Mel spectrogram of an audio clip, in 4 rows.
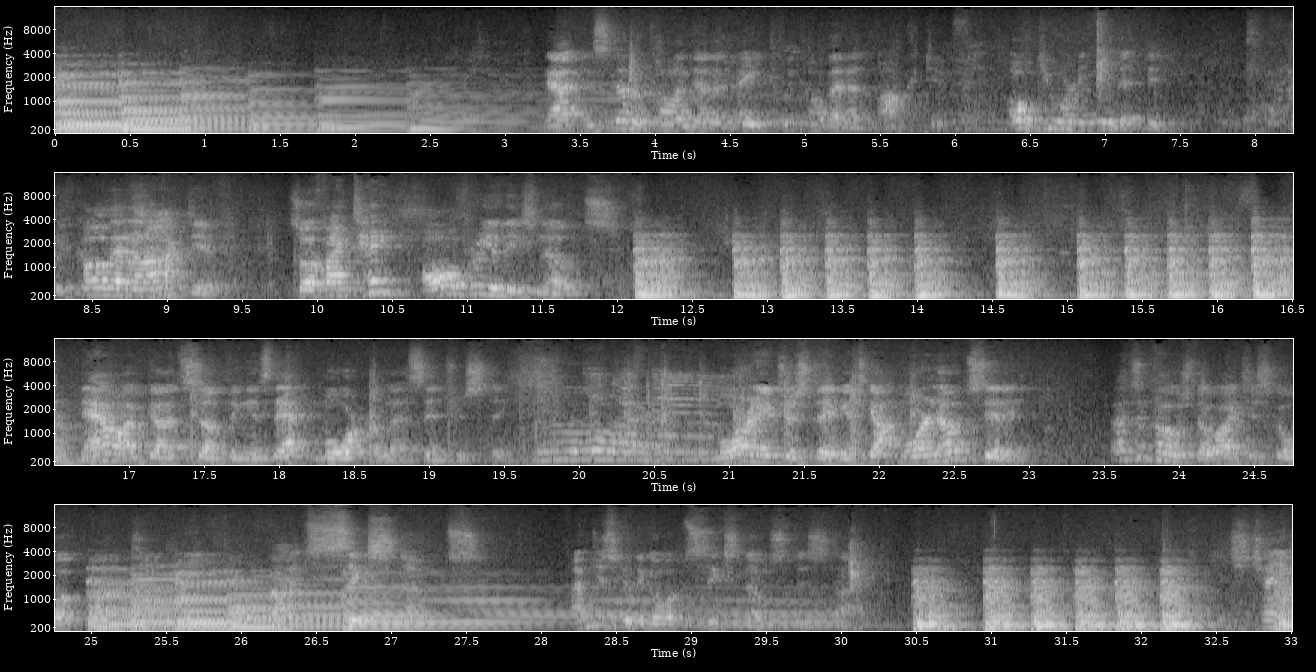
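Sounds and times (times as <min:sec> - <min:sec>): grand piano notes in octaves: 0:00.0 - 0:07.4, 0:12.1 - 0:17.1, 0:24.9 - 0:33.0.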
